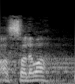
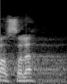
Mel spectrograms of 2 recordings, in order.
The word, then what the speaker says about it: الصلاة: منا يقرأ الصلواه ولا يقرأ الصلاة ويعرف أن هذه الواو إيش زائدة ولا لا؟ يعني ليست من أصل يعني ليس إنما هي إشارة إلى أصل كلمة، أصل الألف، وليست ولا تنطق، يعني تكتب ولا تنطق، وينطق المحذوف بدلا منها اللي هو الألف.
